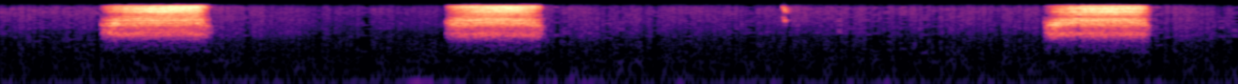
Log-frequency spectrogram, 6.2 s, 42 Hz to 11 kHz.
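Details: Barn owl in a nest box at night, Fryslân, Netherlands, September 2019, with a small chick: three loud harsh hissing screeches, each about half a second, spaced irregularly over six seconds, with a brief click between.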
